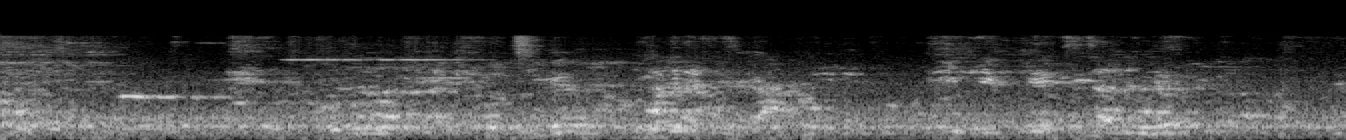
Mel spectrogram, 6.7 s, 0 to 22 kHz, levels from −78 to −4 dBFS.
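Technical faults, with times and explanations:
Throughout, noise suppressor applied to sounds: a speech-tuned suppressor mistakes sustained sound and tails for noise, dipping them roughly 5 dB while attacks mostly pass.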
